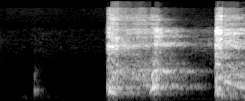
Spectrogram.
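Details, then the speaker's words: Adult speaker during a live talk, two sharp, harsh cough bursts after a brief soft sound, cause unknown, wondering about COVID going around; dry-sounding cough. "don't know where I get this cough from."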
